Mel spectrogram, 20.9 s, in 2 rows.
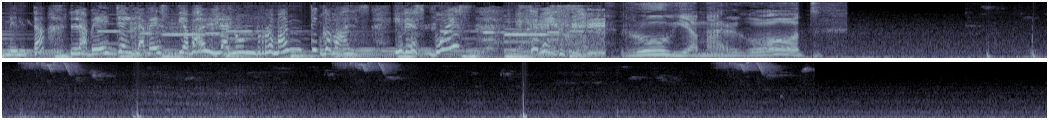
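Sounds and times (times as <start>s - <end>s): low background noise: 6.0s - 20.9s
bird chirping: 9.6s - 18.6s
soft thump: 9.8s - 10.5s, 11.7s - 12.0s, 15.5s - 15.9s.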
